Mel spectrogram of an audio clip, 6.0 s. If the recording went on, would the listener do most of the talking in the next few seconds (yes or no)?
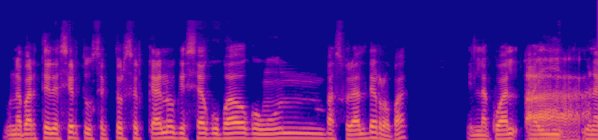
no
